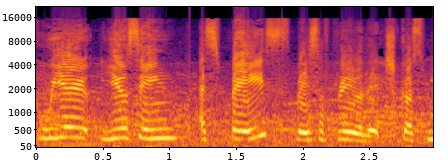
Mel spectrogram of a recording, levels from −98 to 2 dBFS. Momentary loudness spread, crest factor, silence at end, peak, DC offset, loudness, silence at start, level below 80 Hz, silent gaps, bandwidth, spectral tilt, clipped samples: 4 LU; 8 dB; 0 s; 0 dBFS; under 0.1%; -7 LUFS; 0 s; -34 dBFS; none; 17.5 kHz; -3 dB/octave; 1%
